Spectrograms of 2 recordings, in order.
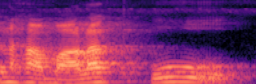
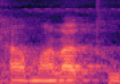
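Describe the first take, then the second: First: The final vowel of hu is lengthened. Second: The final vowel of hu is kept short. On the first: The speaker calls it wrong. "bukan hamalat hu" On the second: The speaker calls it right. "tapi hamalat hu karena dia berbaris berharakah sukun"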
